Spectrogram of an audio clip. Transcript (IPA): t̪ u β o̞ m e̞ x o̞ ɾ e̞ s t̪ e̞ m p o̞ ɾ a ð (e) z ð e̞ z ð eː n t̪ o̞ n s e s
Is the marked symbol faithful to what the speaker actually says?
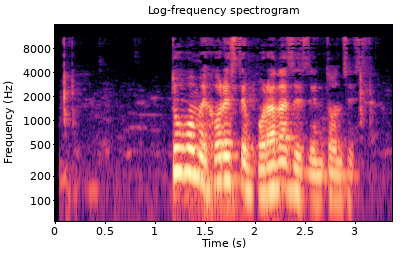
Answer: no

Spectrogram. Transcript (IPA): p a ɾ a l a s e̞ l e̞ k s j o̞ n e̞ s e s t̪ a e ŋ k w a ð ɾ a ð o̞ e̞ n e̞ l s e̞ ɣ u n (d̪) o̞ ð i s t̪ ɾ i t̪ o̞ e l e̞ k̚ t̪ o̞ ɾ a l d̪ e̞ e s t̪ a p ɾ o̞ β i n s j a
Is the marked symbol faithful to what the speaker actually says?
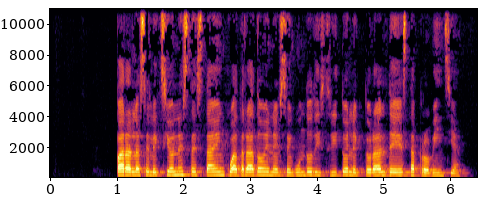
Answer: yes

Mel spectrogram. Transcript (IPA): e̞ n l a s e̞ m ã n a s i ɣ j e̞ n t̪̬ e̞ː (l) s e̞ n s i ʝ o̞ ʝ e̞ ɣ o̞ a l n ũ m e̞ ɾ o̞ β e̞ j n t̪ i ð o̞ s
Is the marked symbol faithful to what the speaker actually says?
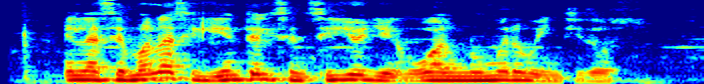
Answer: yes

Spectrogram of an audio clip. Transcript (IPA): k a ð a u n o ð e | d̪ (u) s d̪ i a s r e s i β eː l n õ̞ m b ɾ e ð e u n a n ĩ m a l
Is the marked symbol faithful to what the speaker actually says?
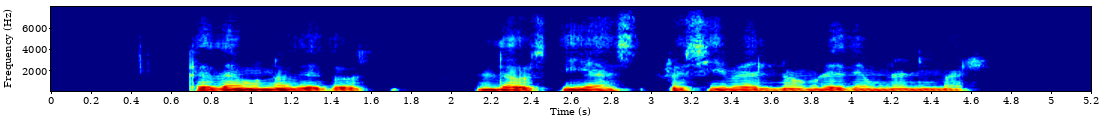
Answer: no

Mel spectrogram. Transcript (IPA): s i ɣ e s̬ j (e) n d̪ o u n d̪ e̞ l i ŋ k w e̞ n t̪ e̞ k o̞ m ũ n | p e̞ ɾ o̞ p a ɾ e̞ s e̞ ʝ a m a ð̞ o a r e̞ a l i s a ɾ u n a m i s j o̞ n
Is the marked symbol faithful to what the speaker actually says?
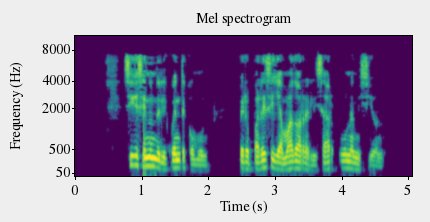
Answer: yes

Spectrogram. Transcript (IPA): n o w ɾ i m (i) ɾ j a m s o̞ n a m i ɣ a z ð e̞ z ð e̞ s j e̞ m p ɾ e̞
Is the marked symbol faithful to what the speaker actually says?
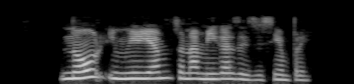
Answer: yes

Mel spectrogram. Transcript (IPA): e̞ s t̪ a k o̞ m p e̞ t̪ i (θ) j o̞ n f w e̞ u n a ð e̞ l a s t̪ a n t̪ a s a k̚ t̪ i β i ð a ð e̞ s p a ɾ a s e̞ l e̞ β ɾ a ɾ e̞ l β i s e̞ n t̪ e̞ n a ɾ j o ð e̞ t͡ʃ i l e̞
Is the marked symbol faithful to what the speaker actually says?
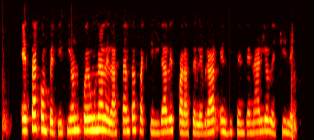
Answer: no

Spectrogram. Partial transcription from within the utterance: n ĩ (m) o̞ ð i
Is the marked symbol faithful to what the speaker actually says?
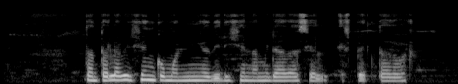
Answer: no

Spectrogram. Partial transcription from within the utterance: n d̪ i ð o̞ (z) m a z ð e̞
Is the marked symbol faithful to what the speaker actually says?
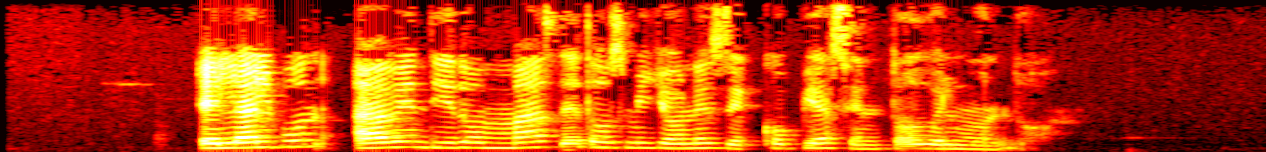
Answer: no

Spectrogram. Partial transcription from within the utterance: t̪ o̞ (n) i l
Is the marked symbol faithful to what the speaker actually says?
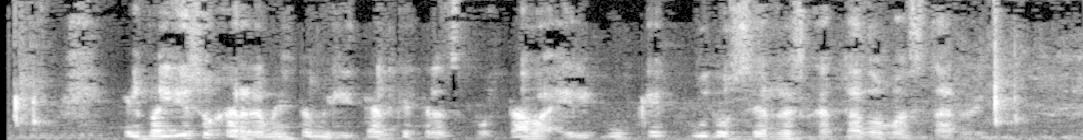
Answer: no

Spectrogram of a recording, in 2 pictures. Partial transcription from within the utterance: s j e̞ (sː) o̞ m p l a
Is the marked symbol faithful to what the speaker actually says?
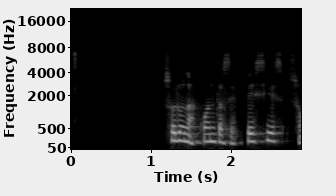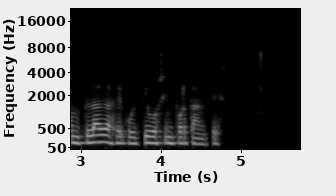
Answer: yes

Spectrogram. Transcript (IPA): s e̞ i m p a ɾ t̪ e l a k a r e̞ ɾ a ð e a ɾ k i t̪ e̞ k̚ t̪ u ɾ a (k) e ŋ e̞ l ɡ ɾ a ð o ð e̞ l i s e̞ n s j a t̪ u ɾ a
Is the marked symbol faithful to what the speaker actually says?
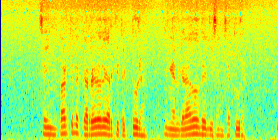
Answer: no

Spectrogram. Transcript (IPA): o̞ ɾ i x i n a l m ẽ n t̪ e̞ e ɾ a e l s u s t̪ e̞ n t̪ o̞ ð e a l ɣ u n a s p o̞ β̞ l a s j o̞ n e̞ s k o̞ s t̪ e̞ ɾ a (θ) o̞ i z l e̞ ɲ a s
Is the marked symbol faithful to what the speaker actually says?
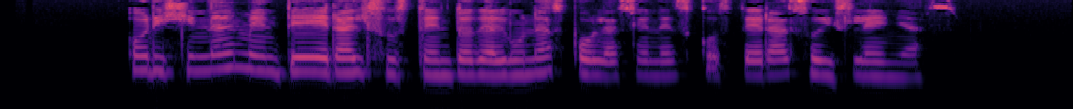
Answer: no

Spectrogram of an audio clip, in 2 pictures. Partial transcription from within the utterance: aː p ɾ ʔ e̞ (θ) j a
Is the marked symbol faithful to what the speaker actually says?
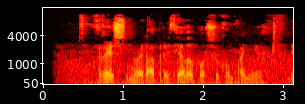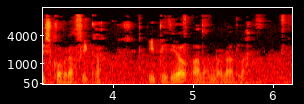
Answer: yes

